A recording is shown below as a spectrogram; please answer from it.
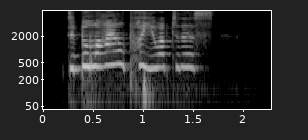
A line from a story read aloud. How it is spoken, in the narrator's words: Isabel Mortimer screeched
